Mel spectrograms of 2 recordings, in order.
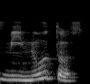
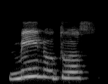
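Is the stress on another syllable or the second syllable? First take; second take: second syllable; another syllable. First: The stress falls on the second syllable. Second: The stress falls on a syllable other than the second. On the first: The speaker calls it right. "Dices minutos, es suave la cosa" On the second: The speaker calls it wrong. "no dices minutos"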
